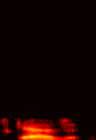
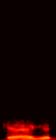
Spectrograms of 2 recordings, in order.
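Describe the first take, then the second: First: The G is said as a soft G. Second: The G is said as a hard G. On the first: The speaker calls it right. "it's actually pronounced Skagit. It's a soft G" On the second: The speaker calls it wrong. "It looks like Skagit"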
